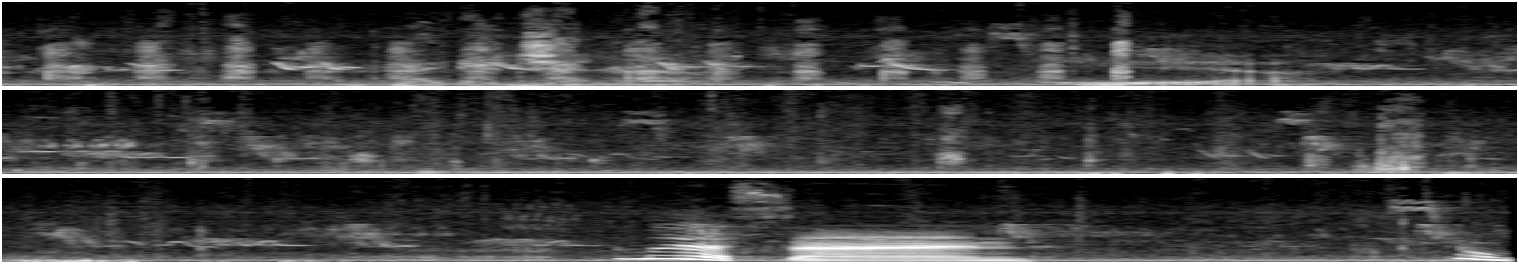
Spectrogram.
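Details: A litter of six-week-old English Bulldog puppies, all males, with scattered faint squeaks and clicks, then a loud wavering, falling cry near the end, with a steady hum throughout.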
